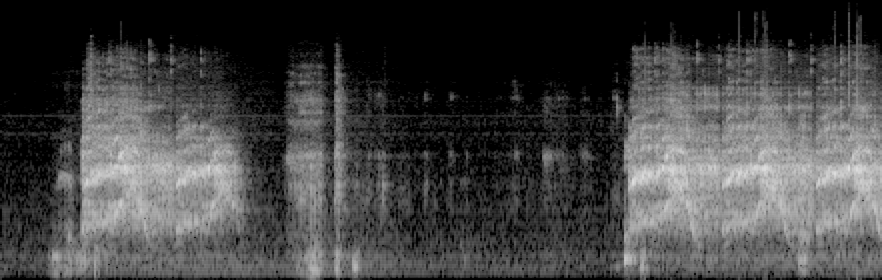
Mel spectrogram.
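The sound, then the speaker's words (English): A UNC Tar Heel basketball fan at a game against the Yellow Jackets lets out shrill, warbling bird-like shrieks, two long loud bursts separated by a short gap holding a few brief, choppy sounds. The voice sounds much like a squawking bird or fowl. “That's a UNC basketball fan.”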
